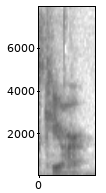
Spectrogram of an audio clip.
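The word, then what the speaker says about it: Kjárr: Yeah, the Kajar one. Yeah, because it was insane. Kiar, that's how you say it? Yeah, it's Kiar.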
